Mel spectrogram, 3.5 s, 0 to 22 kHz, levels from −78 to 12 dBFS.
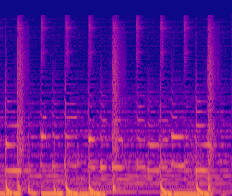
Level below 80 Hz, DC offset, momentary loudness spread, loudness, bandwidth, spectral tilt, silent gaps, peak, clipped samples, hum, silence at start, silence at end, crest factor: -20 dBFS; under 0.1%; 4 LU; -20 LUFS; 16.5 kHz; -5.5 dB/octave; none; -2 dBFS; under 0.1%; none; 0 s; 0 s; 14 dB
